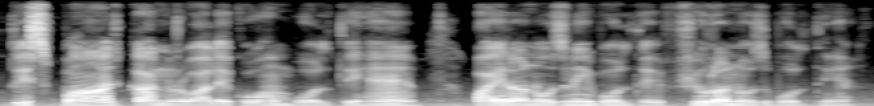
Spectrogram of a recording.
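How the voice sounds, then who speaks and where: A man's voice: medium pitch, brisk, a little hiss or hum. Self-correcting male chemistry lecturer. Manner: poses questions and answers them himself, often corrects himself mid-sentence. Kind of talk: classroom lecture explaining a diagram.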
